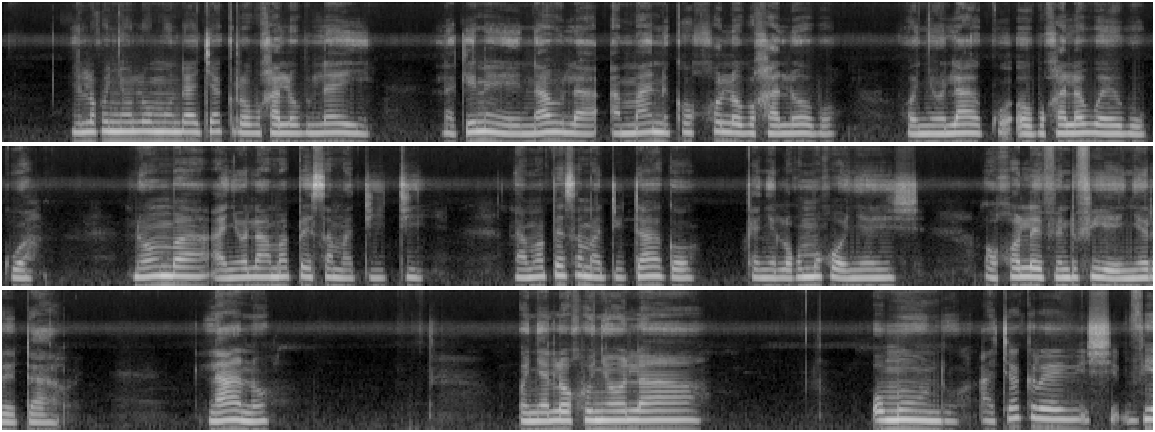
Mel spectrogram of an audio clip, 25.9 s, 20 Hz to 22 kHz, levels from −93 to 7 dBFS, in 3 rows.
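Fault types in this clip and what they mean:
Filter restarted on every block: the filter drops its state each block, so every 5 ms block starts with a tiny click, giving a 200 Hz buzz that tracks the speech level.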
